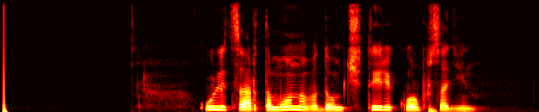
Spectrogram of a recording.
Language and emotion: Russian, neutral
